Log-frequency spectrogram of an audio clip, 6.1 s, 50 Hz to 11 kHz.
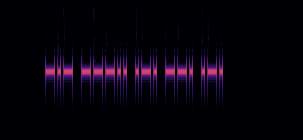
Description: Morse code, heard as a keyed tone, about 20 wpm, 700 Hz. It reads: K8RGR
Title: Speed Racing - USA Call Signs 17wpm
